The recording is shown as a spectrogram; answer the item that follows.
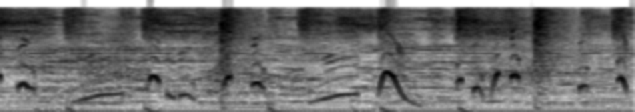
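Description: Record-style scratching on a DJ controller's jog wheel over a playing track with a steady bass beat: quick back-and-forth pitch sweeps, about six a second.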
